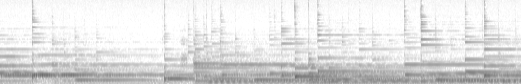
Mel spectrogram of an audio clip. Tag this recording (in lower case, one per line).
music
